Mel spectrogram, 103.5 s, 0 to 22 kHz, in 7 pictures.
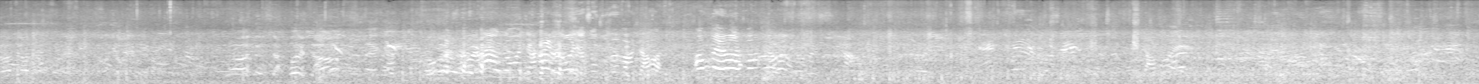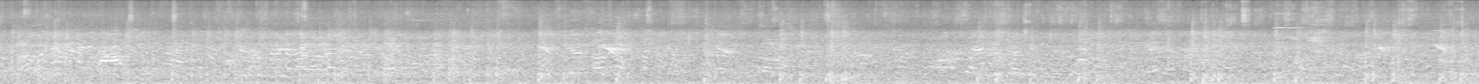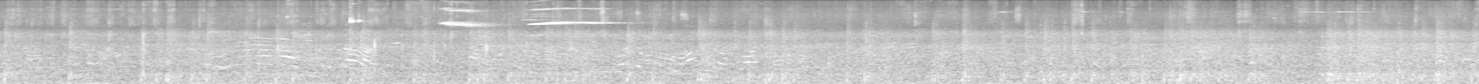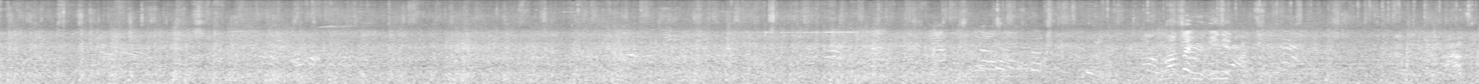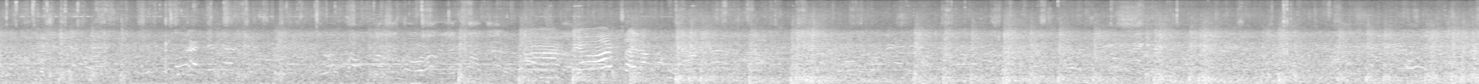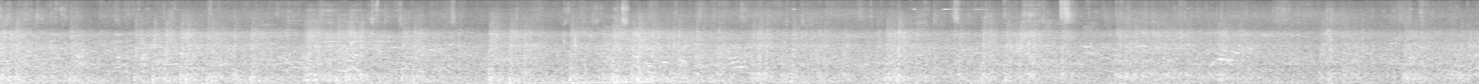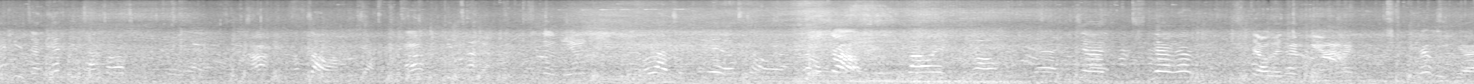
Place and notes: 內湖區湖濱里, Taipei City - Fireworks sound
Very many people in the park, Distance came the sound of fireworks, Traffic Sound
Please turn up the volume a little. Binaural recordings, Sony PCM D100+ Soundman OKM II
